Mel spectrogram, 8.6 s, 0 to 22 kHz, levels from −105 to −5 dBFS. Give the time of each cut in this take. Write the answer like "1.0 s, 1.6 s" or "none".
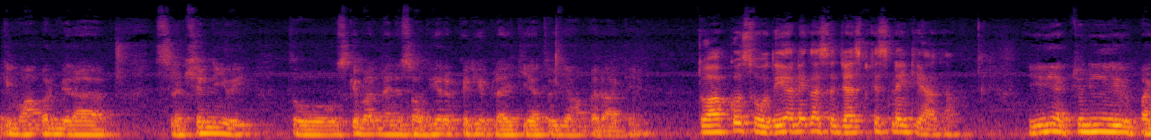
none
